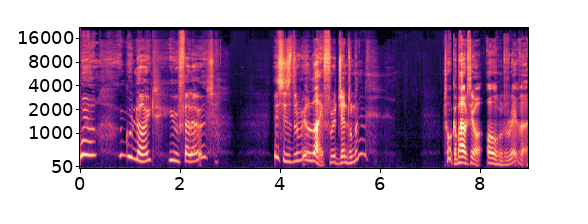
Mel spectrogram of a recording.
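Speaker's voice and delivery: drowsy, sleepy and very high-pitched voice. Reading a character's goodnight to his fellows from his bunk, sleepy. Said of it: "sleepily said".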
